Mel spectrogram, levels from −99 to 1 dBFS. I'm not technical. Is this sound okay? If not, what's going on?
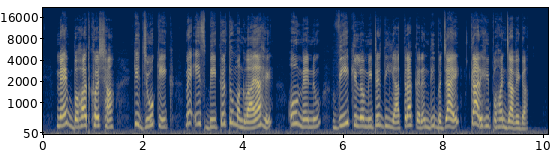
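Yes, no faults heard.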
